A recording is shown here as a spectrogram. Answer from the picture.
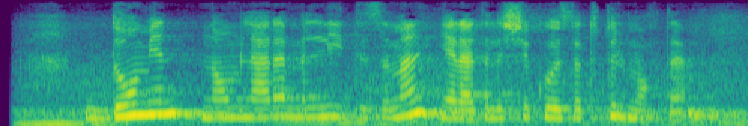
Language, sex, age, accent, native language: Uzbek, female, 18-24, Qoraqalpog'iston, Uzbek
